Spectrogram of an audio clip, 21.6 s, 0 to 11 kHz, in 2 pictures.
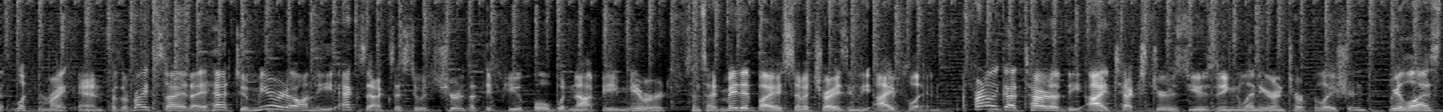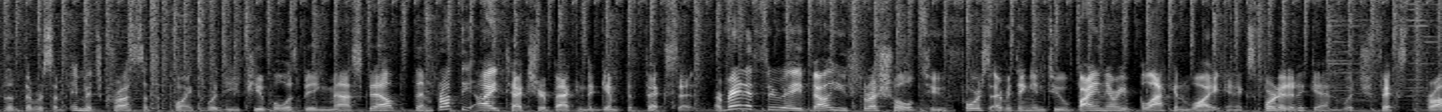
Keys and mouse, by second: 0.2 g, 0.5 s, 3.0 g, 6.8 middle click, 9.3 click, 12.7 click, 19.9 ctrl+alt+r, 20.0 ctrl+space.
